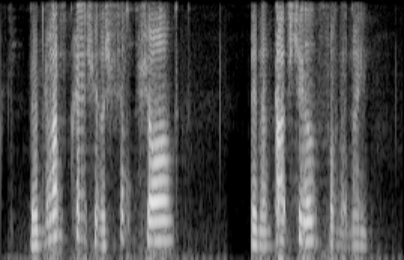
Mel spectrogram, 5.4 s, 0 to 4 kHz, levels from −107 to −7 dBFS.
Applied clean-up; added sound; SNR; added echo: neural separator model SepFormer WHAMR!.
